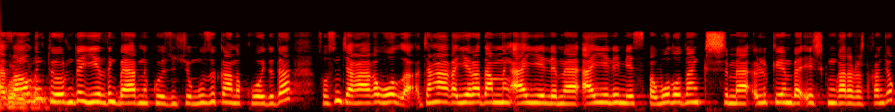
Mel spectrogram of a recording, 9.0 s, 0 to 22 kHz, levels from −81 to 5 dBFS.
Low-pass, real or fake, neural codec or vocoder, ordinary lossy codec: none; real; none; none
